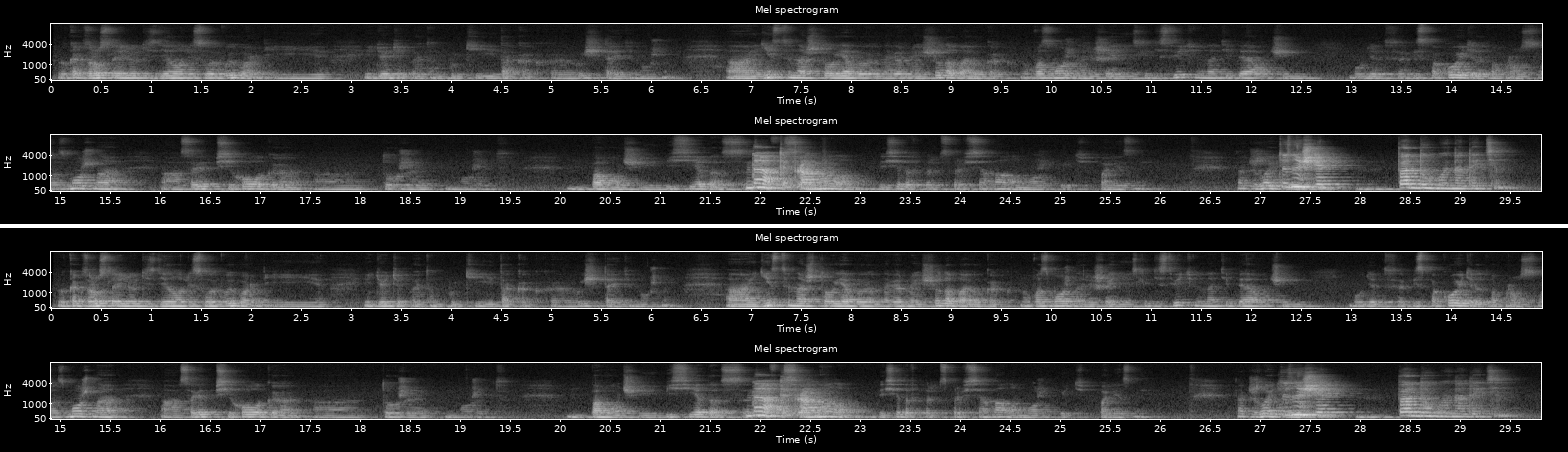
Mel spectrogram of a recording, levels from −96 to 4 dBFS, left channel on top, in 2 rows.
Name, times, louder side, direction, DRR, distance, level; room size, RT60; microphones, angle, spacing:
voice 1, 0.1-12.5 13.0-15.6 16.0-19.2 20.1-21.9 22.3-25.1 25.4-25.9 26.3-27.5 28.0-28.3, right 2 dB, 90° right, 1 dB, 0.8 m, -28 dB
voice 2, 21.9-22.6 27.2-27.7 28.4-29.4, left 2 dB, 50° left, 1 dB, 0.7 m, -20 dB
3.2 x 2.6 x 4.1 m, 0.73 s
head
